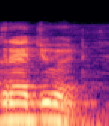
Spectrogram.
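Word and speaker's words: graduate: जैसे एक वर्ड ले लेते हैं जी आर ए डी यू ए टी ई, उच्चारण हो जाएगा ग्रेजुएट, इसमें डी को ज उच्चारण किया जाता है।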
